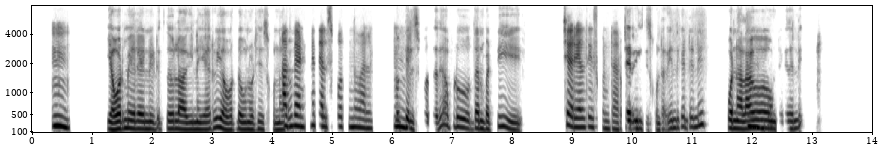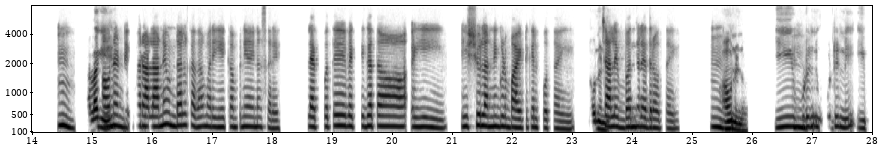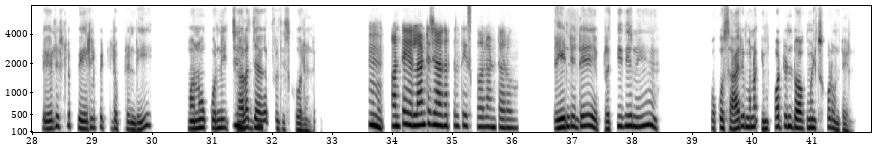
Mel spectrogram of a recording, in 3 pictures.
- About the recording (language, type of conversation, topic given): Telugu, podcast, ప్లేలిస్టుకు పేరు పెట్టేటప్పుడు మీరు ఏ పద్ధతిని అనుసరిస్తారు?
- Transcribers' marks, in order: in English: "మెయిలైన్ ఐడితో లాగిన్"; in English: "డౌన్‌లోడ్"; other background noise; in English: "కంపెనీ"; in English: "ప్లే లిస్ట్‌లో"; in English: "ఇంపార్టెంట్ డాక్యుమెంట్స్"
